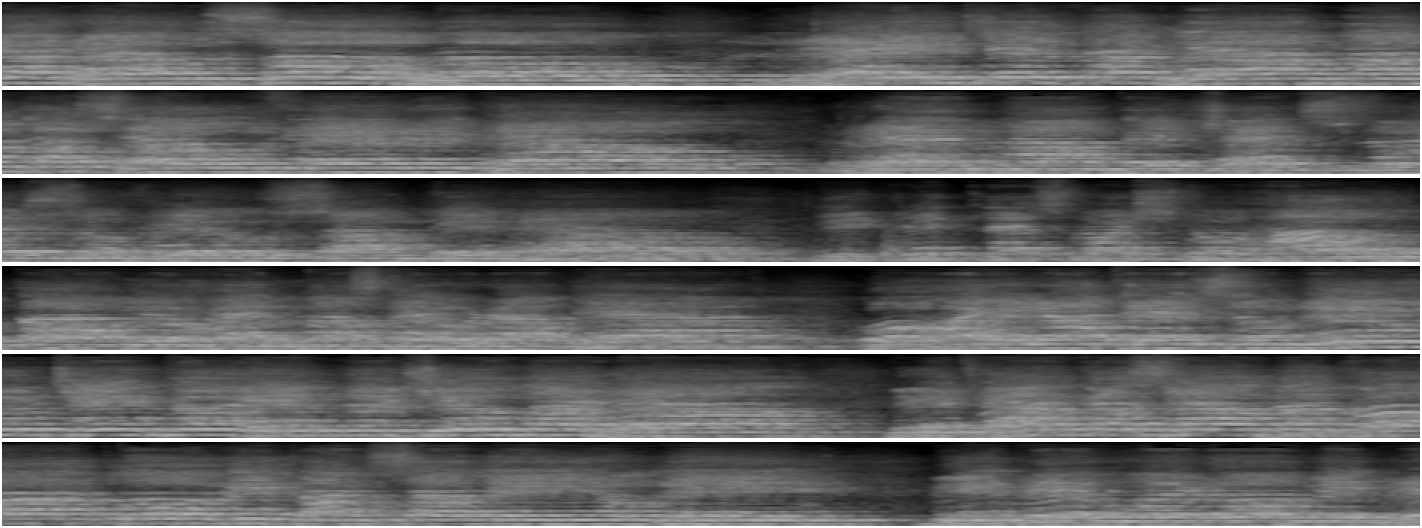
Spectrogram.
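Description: A mixed group of men and women singing a Faroese chain-dance song together, unaccompanied, line after line with a short break about every five seconds. The dancers' steps beat time faintly underneath.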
